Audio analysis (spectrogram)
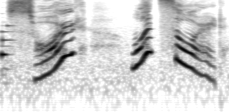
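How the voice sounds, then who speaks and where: A woman voicing a tiny childlike fairy companion in a video game, squeaky, naive and inquisitive. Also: wildly swooping pitch, very slow, heavy background noise, exaggerated voice. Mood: curious, puzzled. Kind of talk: scripted video game character acting. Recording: game audio with loud music behind. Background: loud background music.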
